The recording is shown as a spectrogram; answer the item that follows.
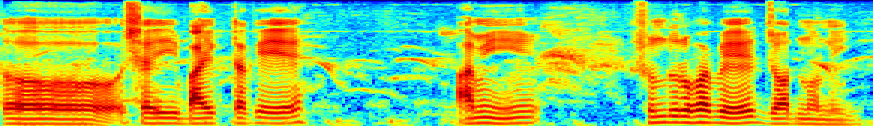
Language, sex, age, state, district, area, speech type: Bengali, male, 30-45, West Bengal, Cooch Behar, urban, spontaneous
